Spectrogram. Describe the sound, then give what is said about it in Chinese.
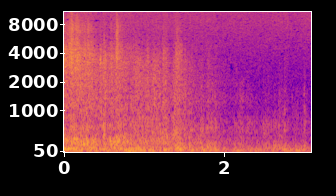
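Violent thunder outside a house rolls as a deep, continuous rumble, loud at first and easing slightly in the second half, with no voices heard. “这时屋外响起猛烈的雷声”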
